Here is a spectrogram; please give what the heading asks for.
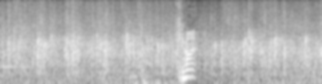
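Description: A large group applauds steadily, a dense patter of clapping filling the space, with a brief vocal whoop or cheer rising out of it midway.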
